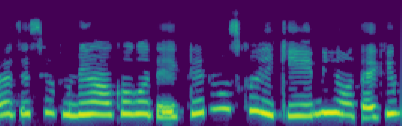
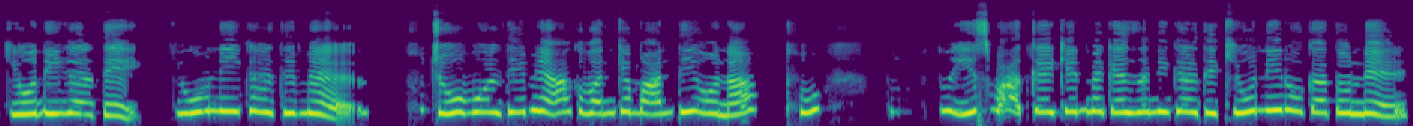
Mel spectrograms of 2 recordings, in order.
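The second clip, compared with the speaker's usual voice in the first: higher-pitched, insistent accusing outburst; acted indignant protest, pitched up; upset reproach; 6 semitones higher, 4 dB louder than usual. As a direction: throw the questions back, hurt and heated. Acted reproach in an emotional quarrel.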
